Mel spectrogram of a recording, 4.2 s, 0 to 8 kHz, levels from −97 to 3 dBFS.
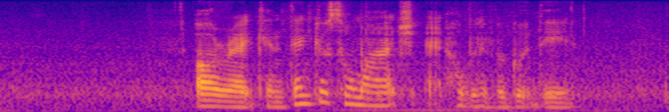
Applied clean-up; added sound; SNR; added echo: none; none; none; none.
